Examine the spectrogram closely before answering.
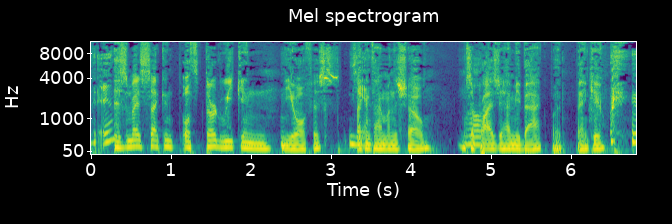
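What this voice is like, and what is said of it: Noticeable regional accent. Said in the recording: “We'd love to hear your accent. ... It's all about the accent. ... if you just keep saying talk, it's great”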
